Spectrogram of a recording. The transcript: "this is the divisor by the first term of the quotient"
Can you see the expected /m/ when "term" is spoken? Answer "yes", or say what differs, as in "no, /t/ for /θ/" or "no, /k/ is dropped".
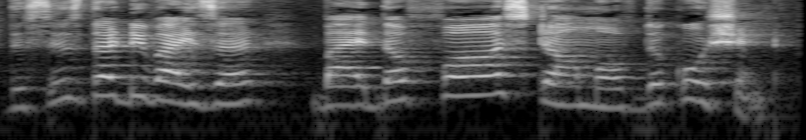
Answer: yes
